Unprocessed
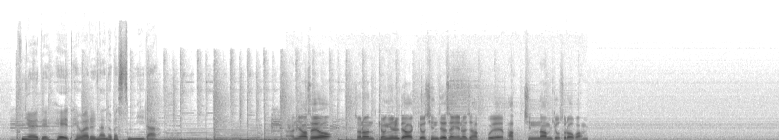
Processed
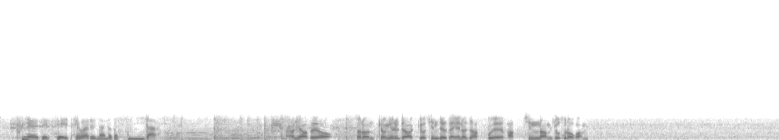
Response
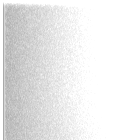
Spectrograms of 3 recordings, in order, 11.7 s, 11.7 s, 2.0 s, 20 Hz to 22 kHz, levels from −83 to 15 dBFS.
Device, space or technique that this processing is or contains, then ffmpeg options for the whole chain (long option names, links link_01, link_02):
voicemail: -filter_complex "[0:a]asettb=1/sr,asplit=3[link_01][link_02][link_03];[link_01]atrim=end=2.054[link_04];[link_02]atrim=start=2.05:end=2.82,asetpts=PTS-STARTPTS,afade=type=in:duration=0.004:curve=qsin,afade=type=out:start_time=0.766:duration=0.004:curve=qsin,equalizer=frequency=6100:width=1.1:gain=2.5[link_05];[link_03]atrim=start=2.816[link_06];[link_04][link_05]acrossfade=duration=0.004:curve1=hsin:curve2=qsin[link_07];[link_07][link_06]acrossfade=duration=0.004:curve1=qsin:curve2=hsin,highpass=440,lowpass=2800,acompressor=threshold=-29dB:ratio=6,volume=-1dB" -ar 8000 -c:a libopencore_amrnb -b:a 5900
